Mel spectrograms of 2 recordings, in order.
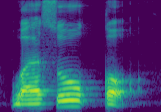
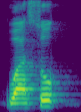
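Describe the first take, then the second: First: The final q is released with a bounce. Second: The word ends in a clipped k sound. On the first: The speaker calls it right. "tetapi wasuqo ... mesti dibaca memantul" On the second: The speaker calls it wrong. "bukan wasuk"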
